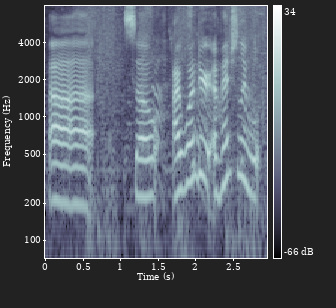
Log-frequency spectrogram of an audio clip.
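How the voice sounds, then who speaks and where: A woman's voice: a little high, expressive, a little slow, fairly bright tone. A woman giving casual video game playthrough commentary, rambling and thinking aloud. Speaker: gaming streamer. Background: game music.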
